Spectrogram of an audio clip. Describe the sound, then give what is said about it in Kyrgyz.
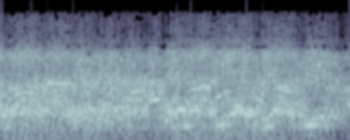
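A large crowd of opposition supporters in Tehran, gathered near Tehran University, chanting a candidate's name and shouting demands: a loud, continuous roar of many voices with overlapping yells and no pause. “Мирхусейн Мусаевинин колдоочулары анын атын чакырып туруп алышты. Генералдар түрмөдөгүлөрдү бошоткула деп кыйкырдашты.”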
